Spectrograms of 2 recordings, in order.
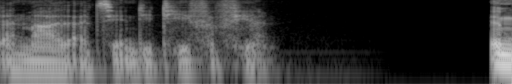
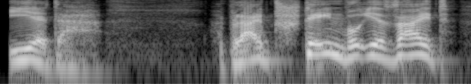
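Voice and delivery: loud, high shouted order; desperate caricatured command; 11 semitones higher, 8 dB louder than usual. A narrator's reading. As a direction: shout to force them under your control. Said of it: "eine Karikatur ihrer Stimme". (verzweifelt befehlendes Schreien)

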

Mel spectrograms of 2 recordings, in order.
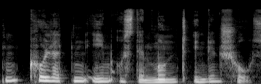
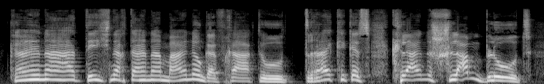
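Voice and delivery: higher, spat-out slur slowing at the end; snapping insult; 9 semitones higher, 3 dB louder than usual. A narrator's reading. Malfoy snapping an insult at Hermine, slowing on the slur. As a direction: bark it at her with contempt. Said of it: "blaffte er sie an".

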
